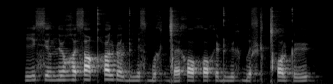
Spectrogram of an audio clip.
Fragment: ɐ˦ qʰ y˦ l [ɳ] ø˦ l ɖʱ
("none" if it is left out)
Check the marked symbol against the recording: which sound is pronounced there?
ɽ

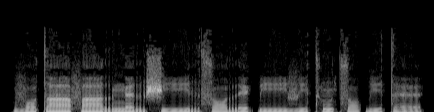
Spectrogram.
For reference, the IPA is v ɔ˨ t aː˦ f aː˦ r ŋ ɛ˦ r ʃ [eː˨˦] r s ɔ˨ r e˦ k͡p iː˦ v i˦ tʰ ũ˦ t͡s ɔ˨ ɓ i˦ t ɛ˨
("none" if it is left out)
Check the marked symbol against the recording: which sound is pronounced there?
iː˨˦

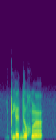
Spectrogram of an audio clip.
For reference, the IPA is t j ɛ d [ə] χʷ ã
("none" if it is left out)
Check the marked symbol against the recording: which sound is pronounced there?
ə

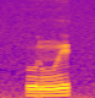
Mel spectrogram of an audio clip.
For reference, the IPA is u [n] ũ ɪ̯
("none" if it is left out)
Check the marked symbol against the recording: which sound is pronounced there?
ɾ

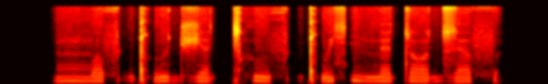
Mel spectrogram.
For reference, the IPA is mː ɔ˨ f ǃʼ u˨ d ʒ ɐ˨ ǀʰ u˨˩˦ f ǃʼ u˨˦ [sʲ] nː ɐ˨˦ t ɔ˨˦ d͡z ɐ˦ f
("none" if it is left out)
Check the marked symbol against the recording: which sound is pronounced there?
sʲ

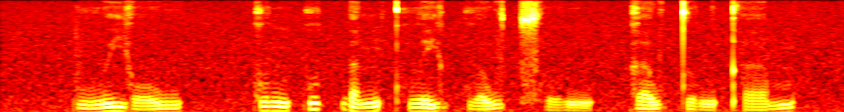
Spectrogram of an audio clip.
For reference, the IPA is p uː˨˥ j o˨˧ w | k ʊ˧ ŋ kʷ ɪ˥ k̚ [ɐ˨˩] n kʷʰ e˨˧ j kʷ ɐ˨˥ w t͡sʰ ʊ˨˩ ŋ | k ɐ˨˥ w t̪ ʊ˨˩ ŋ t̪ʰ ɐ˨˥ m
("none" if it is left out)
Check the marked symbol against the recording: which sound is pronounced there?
ɐ˨˥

